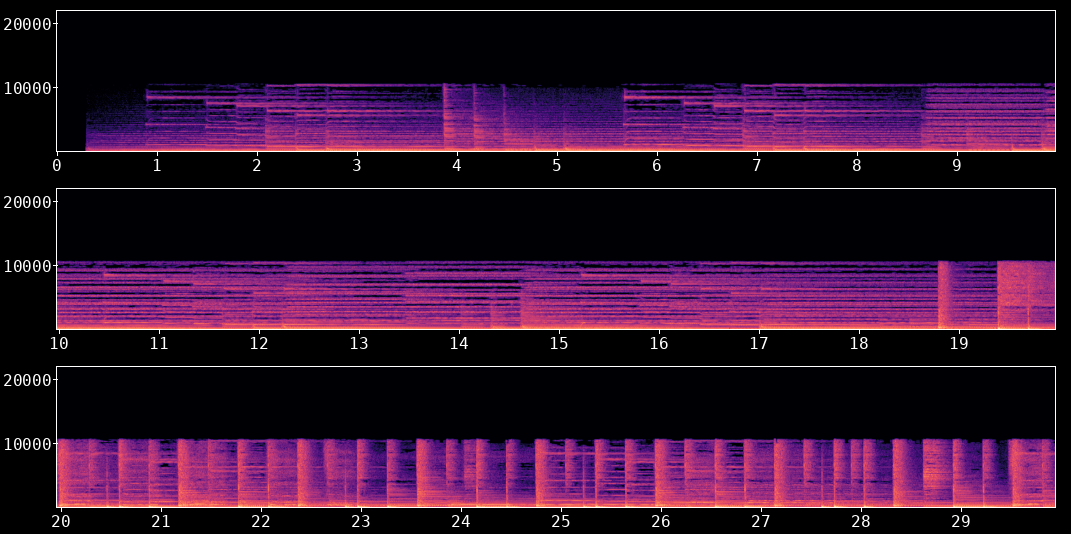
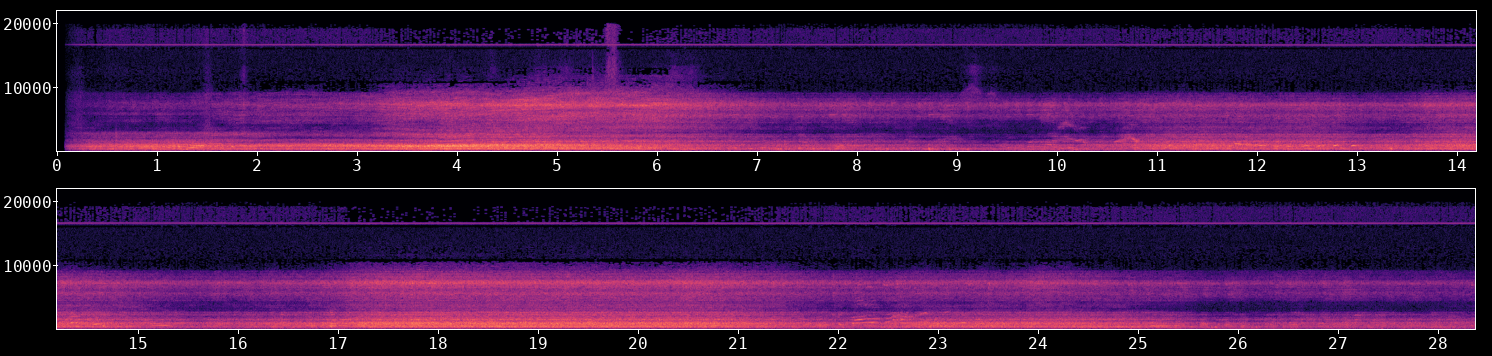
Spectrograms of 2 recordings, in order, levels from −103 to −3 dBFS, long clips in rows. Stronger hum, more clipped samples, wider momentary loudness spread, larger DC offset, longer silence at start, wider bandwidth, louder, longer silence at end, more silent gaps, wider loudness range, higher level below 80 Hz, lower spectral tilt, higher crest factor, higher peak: neither; neither; second, 8 LU vs 15 LU; neither; first, 0.3 s vs 0.1 s; second, 11 kHz vs over 20 kHz; first, -27 LUFS vs -33 LUFS; about the same, 0 s vs 0 s; neither; second, 5 LU vs 13 LU; first, -34 dBFS vs -72 dBFS; first, -5.5 dB/octave vs -1.5 dB/octave; about the same, 22 dB vs 20 dB; first, -4 dBFS vs -14 dBFS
